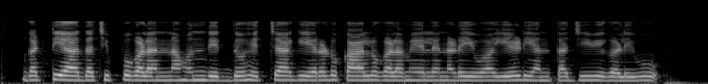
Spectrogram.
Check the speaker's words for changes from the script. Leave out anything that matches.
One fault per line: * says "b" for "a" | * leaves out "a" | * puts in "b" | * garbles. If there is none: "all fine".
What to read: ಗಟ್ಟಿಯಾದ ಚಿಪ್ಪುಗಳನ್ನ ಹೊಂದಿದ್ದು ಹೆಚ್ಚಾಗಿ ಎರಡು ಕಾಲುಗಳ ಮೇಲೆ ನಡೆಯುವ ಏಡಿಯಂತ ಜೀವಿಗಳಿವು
all fine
